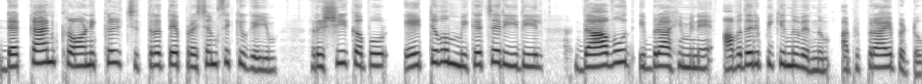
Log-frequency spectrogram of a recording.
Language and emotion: Malayalam, neutral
